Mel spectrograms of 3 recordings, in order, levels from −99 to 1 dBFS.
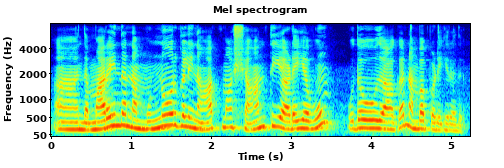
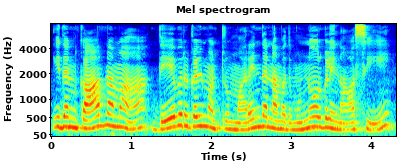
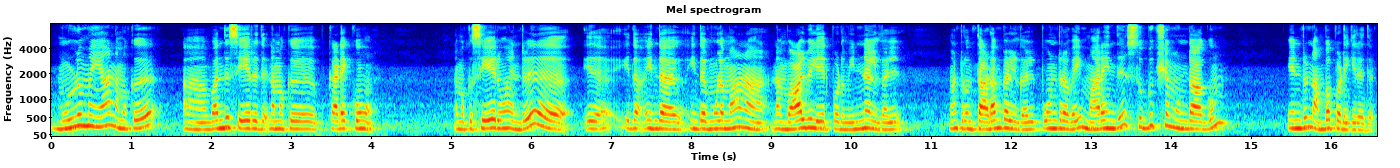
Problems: none marked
